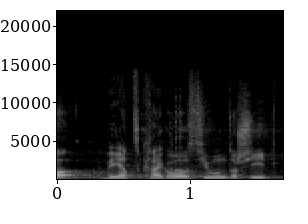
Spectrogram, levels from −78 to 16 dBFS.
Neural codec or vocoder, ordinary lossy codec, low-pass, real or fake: vocoder, 44.1 kHz, 128 mel bands every 256 samples, BigVGAN v2; none; 14.4 kHz; fake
